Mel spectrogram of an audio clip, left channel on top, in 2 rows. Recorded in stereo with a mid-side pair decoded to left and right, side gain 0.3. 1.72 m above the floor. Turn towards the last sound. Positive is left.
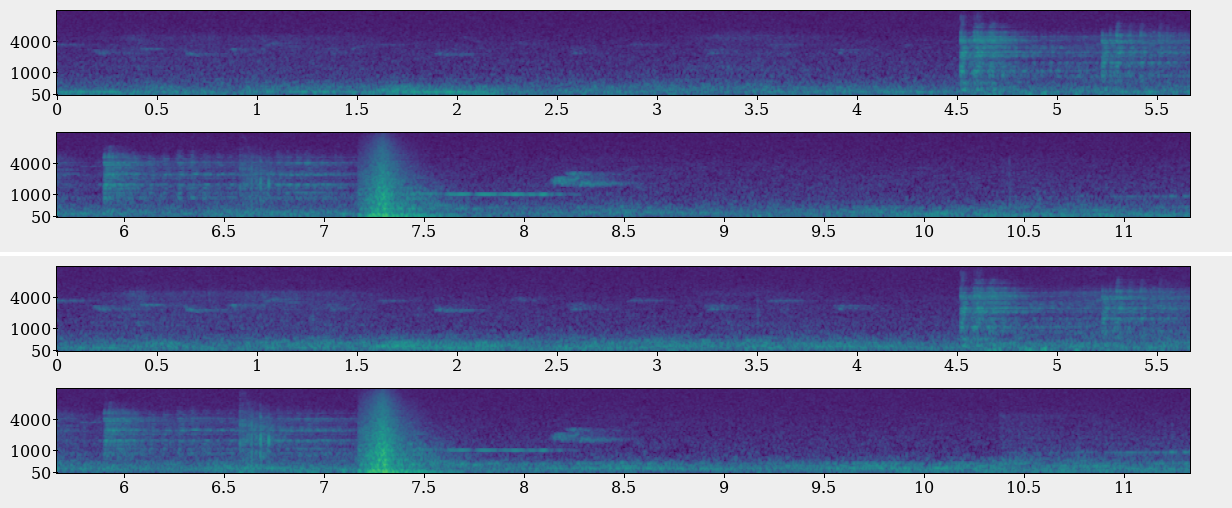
turn(degrees=-40)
